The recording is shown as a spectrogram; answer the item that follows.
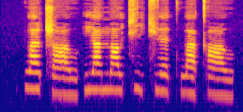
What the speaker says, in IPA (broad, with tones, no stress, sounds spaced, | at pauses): p w ä˦ ʈ͡ʂ ɑ˨˩ ʊ̯ | j ä˦ n̪ ɑ˦ ʊ̯ t͡ɕ i˥˨ t͡ɕ ɥ ɛ˥˨ kʰ w ä˥˨ kʰ ɑ˥˨ ʊ̯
